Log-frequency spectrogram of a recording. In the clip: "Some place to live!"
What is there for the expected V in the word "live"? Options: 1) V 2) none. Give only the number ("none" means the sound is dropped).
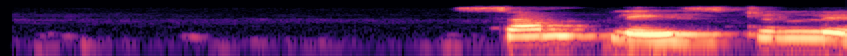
2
